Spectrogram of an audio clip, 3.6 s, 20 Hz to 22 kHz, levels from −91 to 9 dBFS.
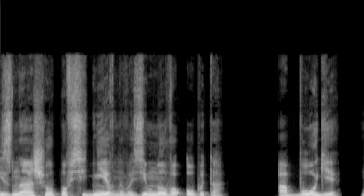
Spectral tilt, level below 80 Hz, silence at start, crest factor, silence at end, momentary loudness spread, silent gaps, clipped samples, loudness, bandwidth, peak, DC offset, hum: -5.5 dB/octave; -38 dBFS; 0 s; 12 dB; 0.25 s; 8 LU; 2.28-2.75 s; under 0.1%; -14 LUFS; 16.5 kHz; 0 dBFS; 0.5%; none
